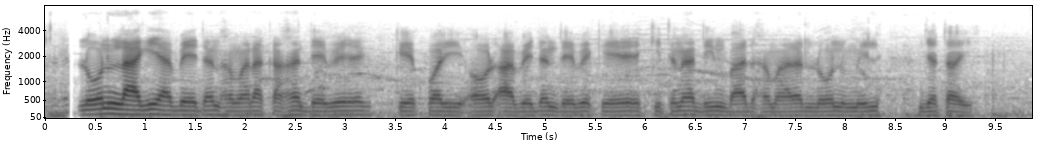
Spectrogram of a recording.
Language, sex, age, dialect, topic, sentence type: Magahi, male, 18-24, Western, banking, question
